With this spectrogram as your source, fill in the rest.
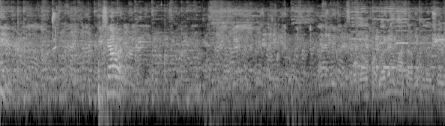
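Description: A man speaks into a microphone over a loudspeaker in an echoing hall.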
